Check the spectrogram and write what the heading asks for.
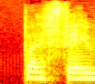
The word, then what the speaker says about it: buffet: tray to the buffet buffet rhymes with tray Buffet slap better knock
